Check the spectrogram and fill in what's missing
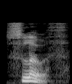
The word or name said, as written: sloth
